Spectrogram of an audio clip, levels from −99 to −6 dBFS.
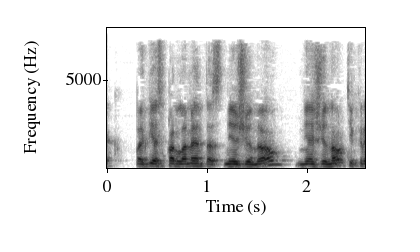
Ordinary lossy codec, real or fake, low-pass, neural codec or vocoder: MP3, 48 kbps; fake; 7.2 kHz; codec, 24 kHz, 6 kbps, HILCodec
